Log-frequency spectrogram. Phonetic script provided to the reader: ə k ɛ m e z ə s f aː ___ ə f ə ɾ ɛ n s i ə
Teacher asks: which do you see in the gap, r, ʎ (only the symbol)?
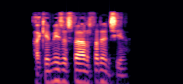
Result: r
